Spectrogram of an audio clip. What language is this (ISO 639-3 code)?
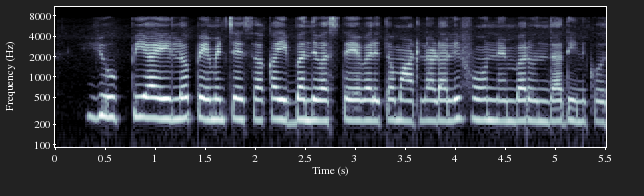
tel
